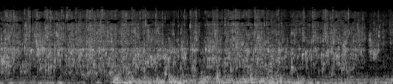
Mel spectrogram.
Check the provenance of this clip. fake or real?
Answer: real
